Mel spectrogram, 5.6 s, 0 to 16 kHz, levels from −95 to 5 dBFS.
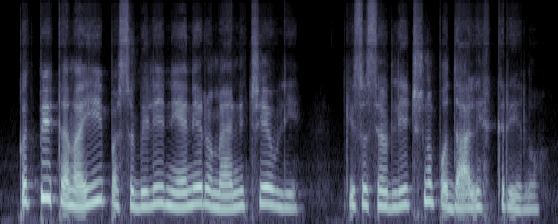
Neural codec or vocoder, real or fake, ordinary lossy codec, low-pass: autoencoder, 48 kHz, 32 numbers a frame, DAC-VAE, trained on Japanese speech; fake; Opus, 24 kbps; 14.4 kHz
